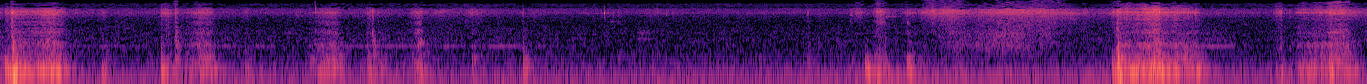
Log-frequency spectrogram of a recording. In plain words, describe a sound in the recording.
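Thread rasps softly as it is pulled through taut cloth.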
